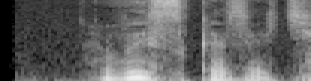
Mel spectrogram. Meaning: to express (oneself), to say, to tell, to pronounce
- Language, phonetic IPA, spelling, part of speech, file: Russian, [ˈvɨskəzətʲ], высказать, verb, Ru-высказать.ogg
